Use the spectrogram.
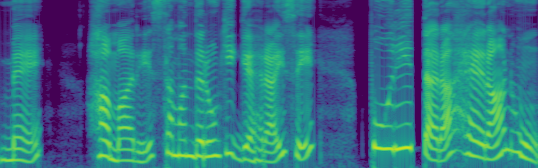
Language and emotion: Urdu, surprised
